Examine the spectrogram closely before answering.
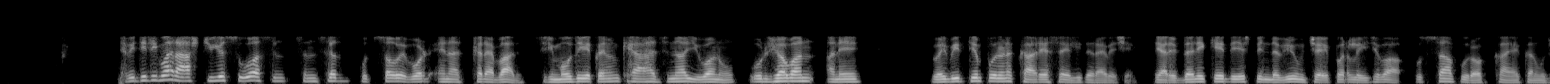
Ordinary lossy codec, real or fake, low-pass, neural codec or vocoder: none; fake; 3.6 kHz; codec, 16 kHz in and 24 kHz out, 0.6 kbps, FocalCodec, streaming, 4096 codes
